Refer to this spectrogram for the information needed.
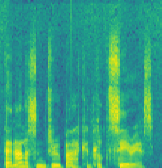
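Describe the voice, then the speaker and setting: A man's voice: on the high side, expressive, normal speed, fairly bright tone, no room sound. A man narrating a children's adventure story as an audiobook, in a dramatic scripted style.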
